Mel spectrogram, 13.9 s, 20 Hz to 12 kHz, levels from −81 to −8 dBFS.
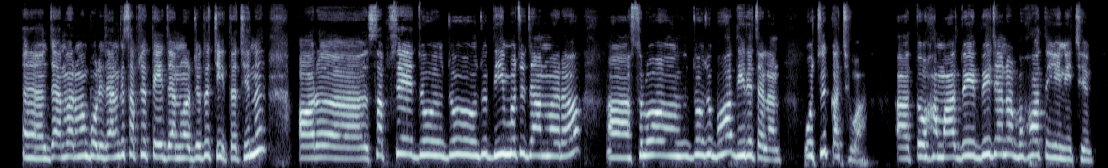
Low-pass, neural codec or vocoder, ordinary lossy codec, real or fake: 10.8 kHz; none; Opus, 24 kbps; real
